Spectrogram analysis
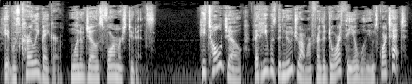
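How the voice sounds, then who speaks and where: A woman narrating a storybook read-along in a lively, expressive way, with soft music behind. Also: low-pitched, brisk.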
